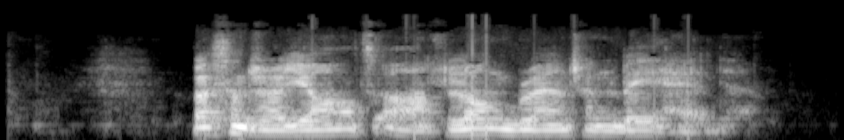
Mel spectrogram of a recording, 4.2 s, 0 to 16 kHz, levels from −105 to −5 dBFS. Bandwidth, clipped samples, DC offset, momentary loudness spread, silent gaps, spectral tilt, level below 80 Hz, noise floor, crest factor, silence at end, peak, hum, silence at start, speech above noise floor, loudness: 7.2 kHz; under 0.1%; under 0.1%; 11 LU; none; -6.5 dB/octave; -56 dBFS; -61 dBFS; 18 dB; 0.6 s; -2 dBFS; none; 0.95 s; 44 dB; -18 LUFS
